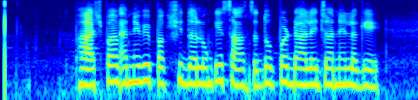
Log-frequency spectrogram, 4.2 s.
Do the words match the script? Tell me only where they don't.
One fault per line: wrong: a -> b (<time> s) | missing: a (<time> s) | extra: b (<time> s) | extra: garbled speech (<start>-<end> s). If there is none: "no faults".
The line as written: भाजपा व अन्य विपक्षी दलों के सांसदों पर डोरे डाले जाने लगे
missing: व (1.2 s)
missing: डोरे (2.9 s)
